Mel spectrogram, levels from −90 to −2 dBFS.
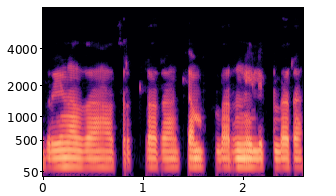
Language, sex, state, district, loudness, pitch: Kannada, male, Karnataka, Gulbarga, -19 LUFS, 110 Hz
